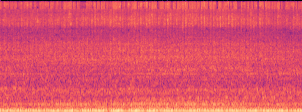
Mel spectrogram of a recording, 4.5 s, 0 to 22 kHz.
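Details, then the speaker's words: C5 Corvette Z06 V8 after the heads/cam/intake swap: BTR Stage 3 cam, CNC 243 heads, FAST 92mm intake, LS2 throttle body, 1 7/8 headers. Deep, choppy, lumpy idle at about four pulses a second: the lope of a big performance cam on a healthy engine. "Right, let me know what you guys think on how she sounds. It's not obnoxiously loud, but you can definitely hear that cam."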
